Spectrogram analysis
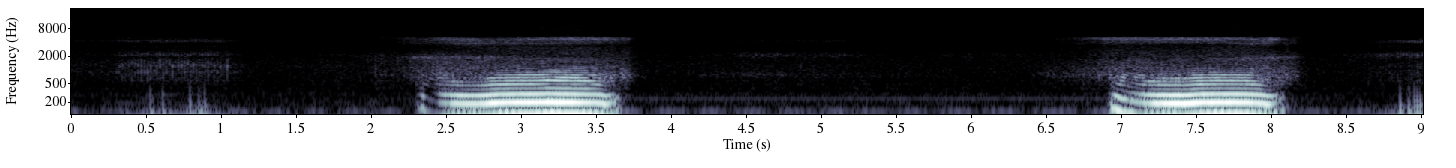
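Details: Sleeping person snoring: loud, deep, rattling snores on each in-breath, about 14 a minute, with quiet pauses between.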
